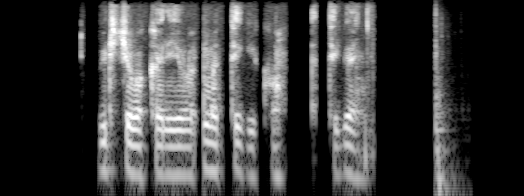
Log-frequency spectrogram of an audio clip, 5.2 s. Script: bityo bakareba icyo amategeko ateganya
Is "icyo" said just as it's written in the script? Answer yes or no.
no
